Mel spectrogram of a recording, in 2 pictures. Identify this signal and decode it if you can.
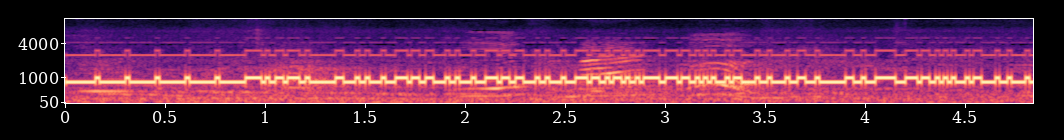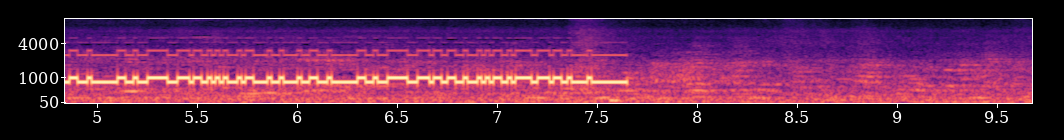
RTTY (50 baud, 170 Hz shift), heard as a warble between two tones, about 920 Hz centre, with the noise of a crowd indoors. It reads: CQ CQ CQ DE YB2PT YB2PT YB2PT PSE K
